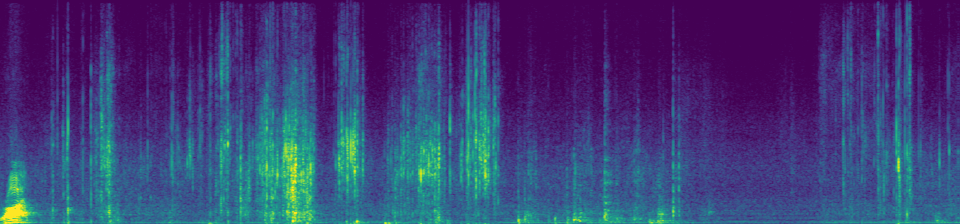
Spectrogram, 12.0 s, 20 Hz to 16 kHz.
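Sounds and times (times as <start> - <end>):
foil packs crinkling: 0.6 - 7.5.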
